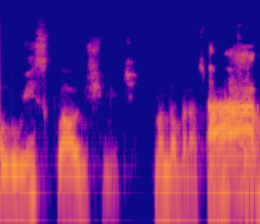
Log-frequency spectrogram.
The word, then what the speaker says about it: Schmidt: Schmidt, não sei como é que é a pronúncia desse nome Schmidt. gringo. Hã? É Schmidt.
